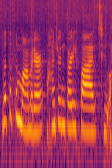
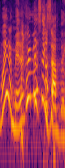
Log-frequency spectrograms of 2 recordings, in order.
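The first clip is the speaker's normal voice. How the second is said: high, rushed, louder mock panic; mock alarm; 7 semitones higher, 4 dB louder, faster than usual. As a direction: blurt it out fast, playfully alarmed. Mock alarm retelling own forgotten step.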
